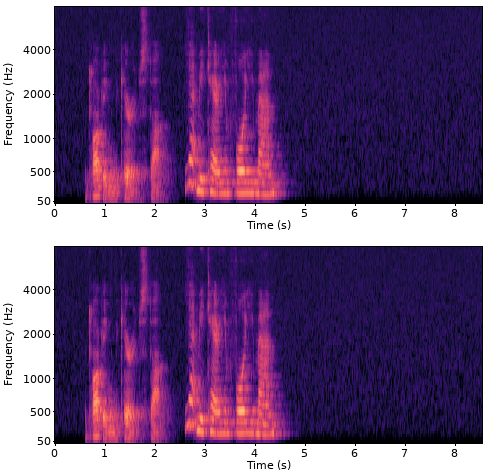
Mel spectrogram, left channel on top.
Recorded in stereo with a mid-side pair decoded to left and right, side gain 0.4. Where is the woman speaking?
10° right, 1.3 m.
